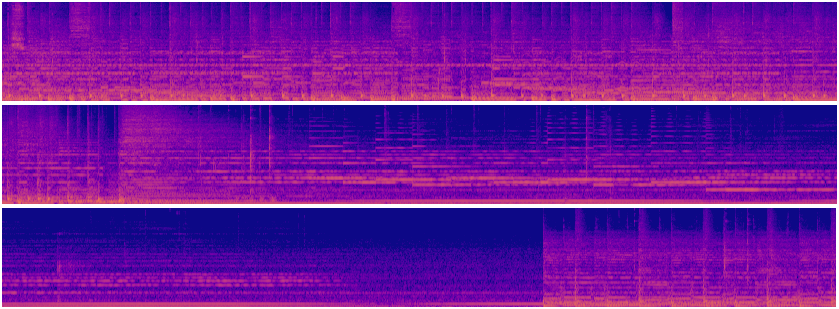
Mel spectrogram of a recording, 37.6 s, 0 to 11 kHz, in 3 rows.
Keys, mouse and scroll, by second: 1.5 click, 6.9 ctrl+click, 27.2 click, 34.6 click.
